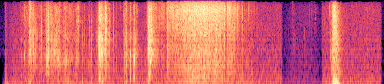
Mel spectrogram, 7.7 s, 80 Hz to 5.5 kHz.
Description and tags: Match Strike 1
A match strike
